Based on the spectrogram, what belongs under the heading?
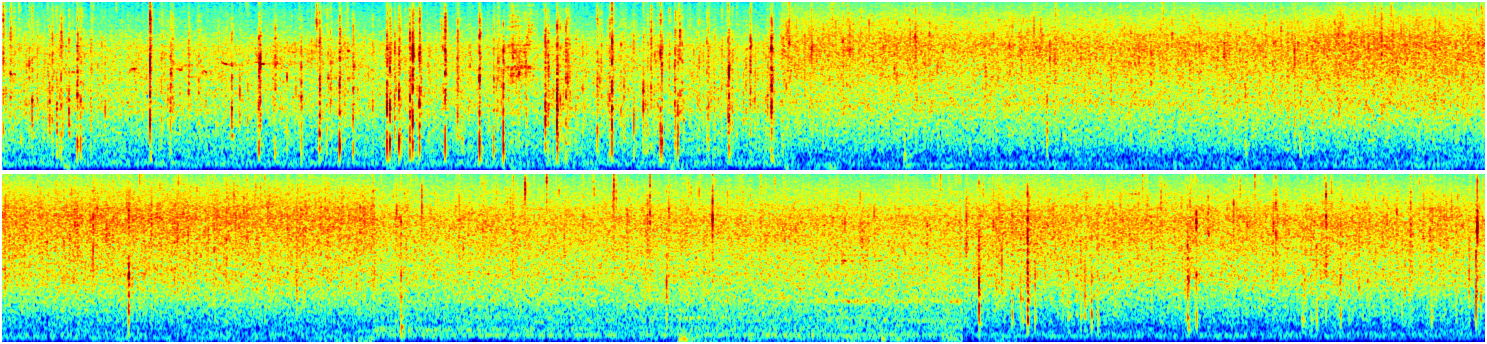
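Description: Steady rain falling on a tent and the surrounding forest, an even hiss. In roughly the first eight seconds it is dotted with many sharp taps, which thin out to a few after that.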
